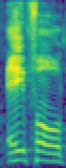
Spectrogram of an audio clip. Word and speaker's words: AFOL: And he has an official AFOL title. I hope I'm pronouncing that right. – Yes.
